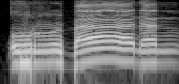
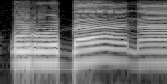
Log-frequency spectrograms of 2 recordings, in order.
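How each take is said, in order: First: The word ends with a final n sound. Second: The word ends on an open vowel. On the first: The word is read in spelling mode, with nunation. "বানানের সময় পড়লাম বানান" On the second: The word is read in its pausal form at a stop. "আর এখন বললাম না"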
